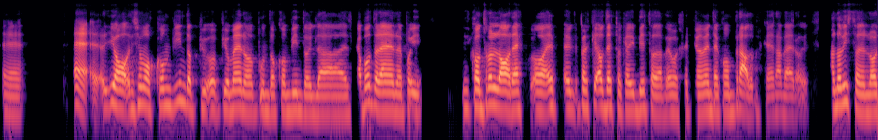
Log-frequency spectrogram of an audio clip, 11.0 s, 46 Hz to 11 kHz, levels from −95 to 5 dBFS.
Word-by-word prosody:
e 130 -2 -8 0.6
eh, - - +1
io 165 -4 +5
diciamo 170 +4 -1
ho 160 - -3
convinto 175 +1 -3
più 155 0 -3
più 155 0 -3
o - - -2
meno 160 -2 +2
appunto, 140 0 -5
ho - - -12
convinto 145 0 -4
il 130 - -4
il 130 -1 -1
capotreno 150 -4 +3
e - - -3
poi 150 -2 -3 0.5
il 160 - -9
controllore 160 -2 +6
ecco, 150 0 +1 0.4
perché 160 -1 -1
ho 165 - +5
detto 160 -2 -1
che 145 - -4
il 145 0 -2
biglietto 155 0 -4
l'avevo 135 +1 -2
effettivamente 140 +1 -3
comprato 140 -2 +1
perché 130 -1 -14
era 135 +2 -5
vero 130 -1 -5
e - - -13 0.2
hanno 165 +2 +1
visto 185 -4 -1
nei 140 - +1
lo 140 0 +2
150 Hz, 210 wpm, -22 LUFS, 135-160 Hz, 0.6 s, controllore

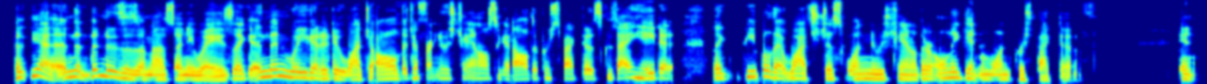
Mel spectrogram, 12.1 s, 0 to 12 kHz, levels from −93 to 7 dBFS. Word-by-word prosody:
Uh, 185 - +3
yeah, 230 -3 +3
and 195 +4 +3
the 205 - +3
the 230 -3 0
news 210 -6 +2
is 150 -4 +2
a 140 - +3
mess 130 -1 +1
anyways. 125 -2 +2
Like, 150 -1 +1
and 200 +4 +3
then 230 -1 +3
what 190 -1 +3
you 180 - +2
gonna 160 -4 +2
do? 145 -3 +1
Watch 135 0 0
all 150 +1 +2
the 165 - -1
different 170 +1 -5
news 155 -1 -4
channels 160 0 -5
to - - -2
get 140 0 -7
all 140 +2 +2
the 150 - -6
perspectives 155 -1 -1
'cause 150 - -9
I - - +2
hate 165 -2 -1
it. 165 - -1 0.4
Like, 165 -2 0 0.2
people 210 +2 +1
that 160 -3 +1
watch 160 - +1
just 150 -1 0
1 145 +2 0
news 145 -1 +1
channel, 135 -2 -1
they're 145 0 +1
only 180 +2 +1
getting 155 -4 -2
1 135 0 -1
perspective. 135 -3 -5 1.0
And - - -1
155 Hz, 230 wpm, -23 LUFS, 140-175 Hz, 1.0 s, Uh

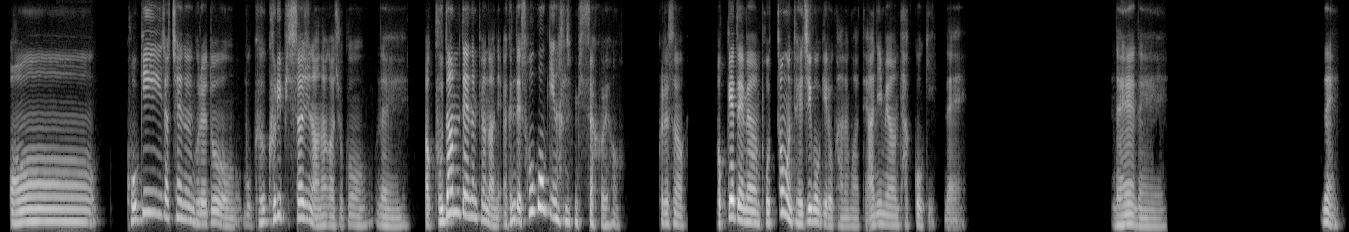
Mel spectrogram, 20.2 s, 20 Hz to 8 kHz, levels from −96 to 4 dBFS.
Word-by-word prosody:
어. 155 +1 +1 0.4
고기 260 +9 0
자체는 205 -6 -1
그래도 135 -6 -2
뭐 125 -2 -12
그 145 +5 -3
그리 205 +8 +1
비싸진 205 -4 +2
않아 115 0 -2
가지고. 115 +2 -8
네. 110 -2 -7 0.2
아 120 -1 -1
부담되는 245 - +4
편은 180 - 0
아니에요. 110 -1 -4
아 - - -3
근데 175 +3 +3
소고기는 290 - +4
좀 155 -2 -3
비싸고요. 125 -5 -5 0.6
그래서 130 -3 -4 0.4
먹게 135 - +7
되면 155 -8 +4
보통은 150 - +1
돼지고기로 135 -4 +2
가는 105 -2 -8
것 105 - -9
같아요. 100 0 -9
아니면 120 -2 -3
닭고기. 115 0 -8
네. - - -12 2.2
네네. 110 -4 -3 2.3
네. 130 -7 -3
140 Hz, 225 characters per minute, -21 LUFS, 115-170 Hz, 2.3 s, 먹게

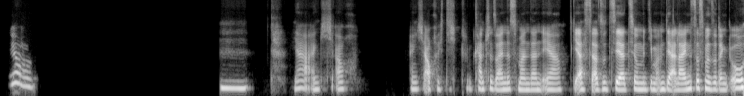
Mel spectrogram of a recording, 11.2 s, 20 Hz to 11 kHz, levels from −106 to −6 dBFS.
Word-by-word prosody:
Ja. 325 -8 -4 2.8
Mhm, 215 0 -2 0.6
ja 215 +1 -3
eigentlich 185 +1 -7
auch 195 0 -6 0.8
eigentlich 190 -1 -4
auch - - 0
richtig 185 -2 -11
k 210 -2 -14
kann 190 0 -2
schon 205 - -2
sein, 175 +1 +2
dass 185 0 -4
man 175 0 +1
dann 175 0 0
eher 180 0 -1 0.2
die - - 0
erste 175 - +4
Assoziation 180 0 +4
mit 180 0 -1
jemandem, 185 0 -1
der 185 - +6
allein 175 +2 +5
ist, 200 - -3
dass 220 0 +2
man 195 -2 +4
so 185 - 0
denkt: 175 0 -2
„Oh, 220 +1 +6
190 Hz, 155 wpm, -23 LUFS, 175-210 Hz, 2.8 s, der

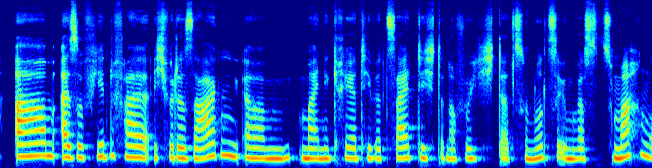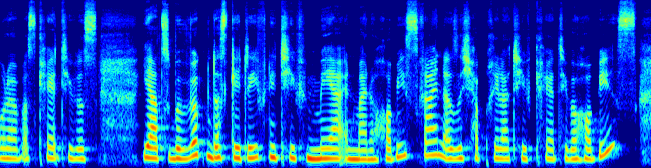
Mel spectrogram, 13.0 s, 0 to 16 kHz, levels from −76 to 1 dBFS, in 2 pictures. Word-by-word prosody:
Ähm, 270 +1 +5
also, 245 -1 +3
auf 230 - -12
jeden 265 +1 -3
Fall, 245 -3 0
ich 235 +1 -3
würde 235 -1 +1
sagen 255 +5 +1
ähm, 220 0 0
meine 215 -1 +1
kreative 220 -2 -5
Zeit, 225 +1 -1
die 230 - 0
ich 220 +1 -4
dann 215 - -7
auch 205 +1 -8
wirklich 220 +1 -5
dazu 215 +1 -5
nutze, 230 +3 -1
irgendwas 210 -1 -1
zu 235 - 0
machen 260 +3 +1
oder 215 -1 -2
was 215 0 -4
Kreatives, 220 -2 -3 0.4
ja, 230 -3 +6
zu 225 -1 -1
bewirken, 260 +6 +4
das 235 0 +3
geht 225 -1 +3
definitiv 235 0 0
mehr 215 0 +5
in 205 -1 +3
meine 195 -1 0
Hobbys 255 +8 -1
rein. 285 -2 +1
Also, 210 0 0
ich 220 +1 -2
habe 230 - -8
relativ 215 0 -3
kreative 205 -1 -4
Hobbys, 380 - 0
225 Hz, 195 wpm, -22 LUFS, 215-245 Hz, 0.4 s, ja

